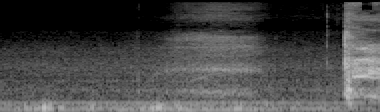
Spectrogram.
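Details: Persistent nagging cough that won't stop; faint low rumbles followed by a single short, sharp, dry cough burst.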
